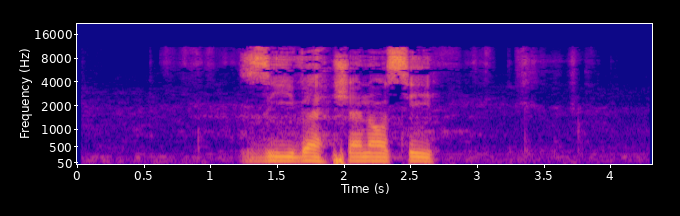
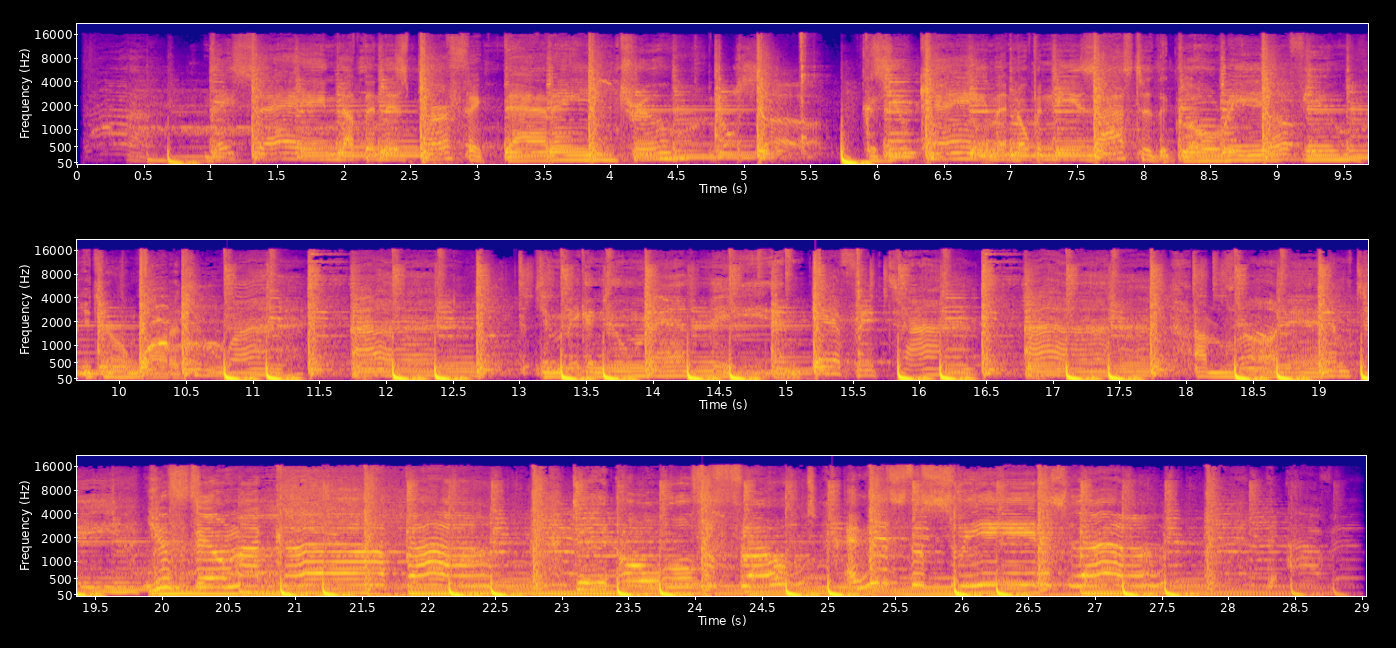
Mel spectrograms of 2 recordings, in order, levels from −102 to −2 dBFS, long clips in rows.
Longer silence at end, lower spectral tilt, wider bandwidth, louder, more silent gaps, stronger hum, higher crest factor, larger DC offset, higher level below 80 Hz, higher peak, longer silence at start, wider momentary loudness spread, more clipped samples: first, 1.65 s vs 0.1 s; about the same, -4 dB/octave vs -4.5 dB/octave; second, 11.5 kHz vs 17 kHz; second, -26 LUFS vs -14 LUFS; neither; neither; first, 20 dB vs 14 dB; neither; second, -50 dBFS vs -18 dBFS; second, -10 dBFS vs 0 dBFS; first, 1.25 s vs 0.2 s; about the same, 10 LU vs 9 LU; neither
